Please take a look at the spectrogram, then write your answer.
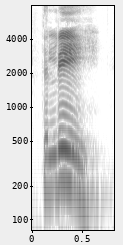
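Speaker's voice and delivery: normal talking voice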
